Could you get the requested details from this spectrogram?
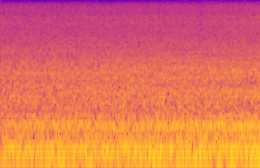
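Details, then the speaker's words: New Houghton rooftop AC for a truck camper, bench-tested on the ground before install: low, smooth, even whoosh from the top fan blowing strong, no rattles, ticks or grinding; surprisingly quiet, works fine. "it's surprisingly quiet you can hear the fan on top it's blowing strong"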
